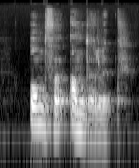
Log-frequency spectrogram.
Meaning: 1. invariable, immutable 2. constant, unchanging
- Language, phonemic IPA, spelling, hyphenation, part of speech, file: Dutch, /ˈɔn.vərˌɑn.dər.lək/, onveranderlijk, on‧ver‧an‧der‧lijk, adjective, Nl-onveranderlijk.ogg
